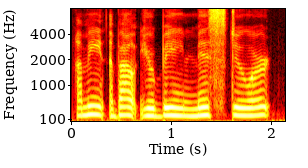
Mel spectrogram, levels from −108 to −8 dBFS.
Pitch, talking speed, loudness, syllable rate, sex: 200 Hz, 195 wpm, -15 LUFS, 4.8 syllables/s, female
